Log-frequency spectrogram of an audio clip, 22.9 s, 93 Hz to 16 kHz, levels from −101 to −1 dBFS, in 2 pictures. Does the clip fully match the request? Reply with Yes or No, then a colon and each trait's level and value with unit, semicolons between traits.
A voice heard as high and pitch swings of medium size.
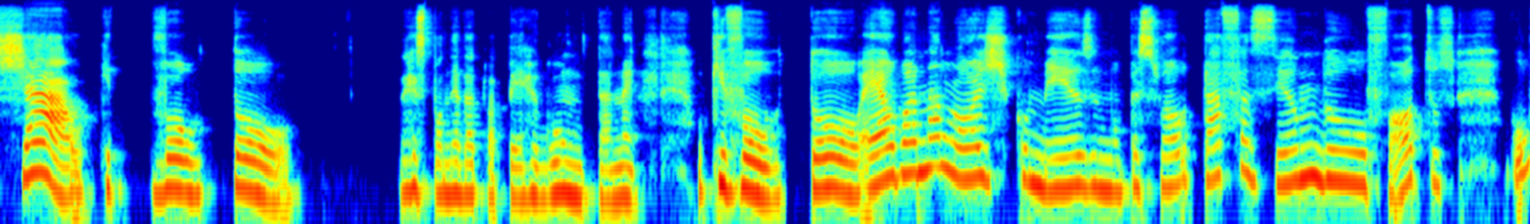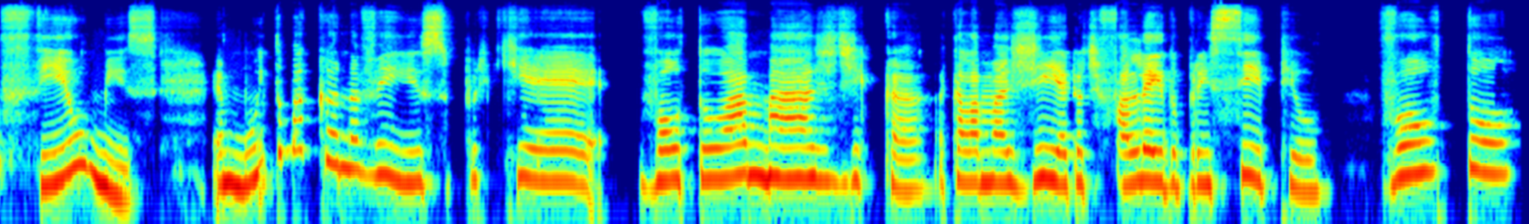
Yes: high, 245 Hz; average, 4.3 semitones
